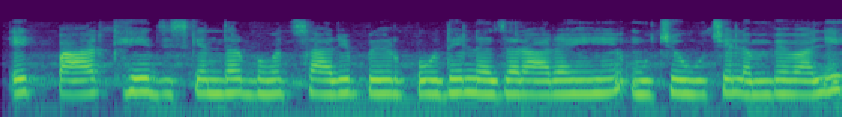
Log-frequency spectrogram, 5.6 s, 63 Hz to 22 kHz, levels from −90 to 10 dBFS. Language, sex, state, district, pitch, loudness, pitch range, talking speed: Hindi, female, Chhattisgarh, Raigarh, 205 Hz, -15 LUFS, 205-215 Hz, 160 wpm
